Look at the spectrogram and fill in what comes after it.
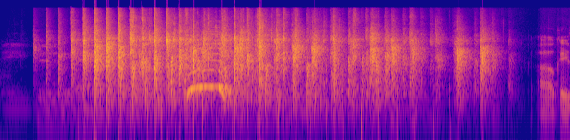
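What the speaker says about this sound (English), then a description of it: "is the clapping done?" Crowd of students clapping in unison at a school broadcast, a fast steady rhythm of sharp claps building after a short silence, dense and loud for about seven seconds, then stopping as a voice begins.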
